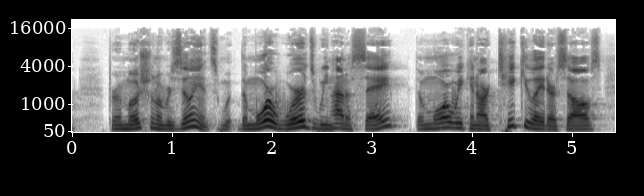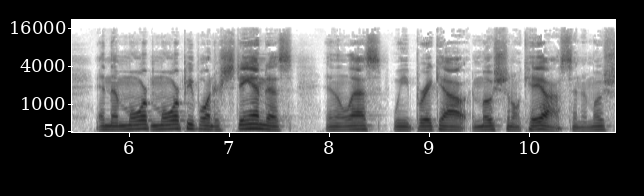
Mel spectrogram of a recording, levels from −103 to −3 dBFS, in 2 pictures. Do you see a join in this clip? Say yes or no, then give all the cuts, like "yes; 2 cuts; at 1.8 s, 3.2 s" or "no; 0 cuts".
yes; 4 cuts; at 2.6 s, 6.2 s, 8.6 s, 9.4 s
